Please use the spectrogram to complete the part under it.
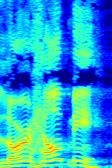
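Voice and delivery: pleading mother. Acted. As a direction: beg slowly for your daughter's sake. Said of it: "Imagine the woman asking for his daughter".

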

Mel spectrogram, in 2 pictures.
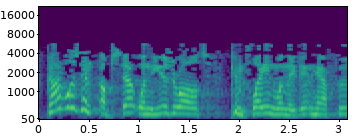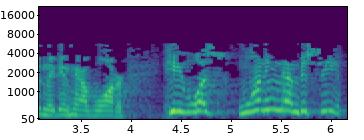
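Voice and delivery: preacher building to full force; fervent preaching. Acted. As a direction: drive the point home to the congregation.

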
